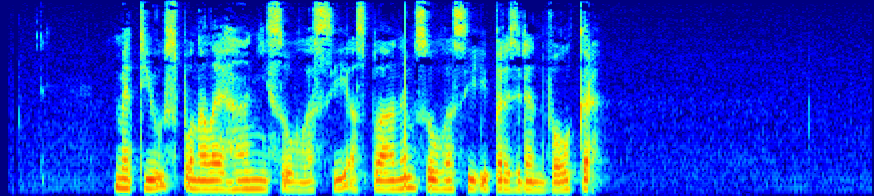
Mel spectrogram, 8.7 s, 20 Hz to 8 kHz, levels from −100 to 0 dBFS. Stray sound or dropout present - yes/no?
no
